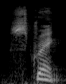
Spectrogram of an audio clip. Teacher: 舌尖伸出口腔外头去摩擦上排牙齿，然后呢在舌齿之间会有气流通过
